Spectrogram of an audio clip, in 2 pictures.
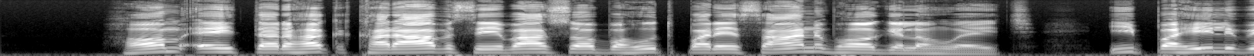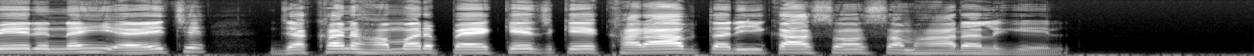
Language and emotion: Maithili, sad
